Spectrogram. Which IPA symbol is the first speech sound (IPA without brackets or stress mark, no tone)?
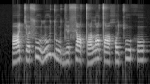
ɑ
